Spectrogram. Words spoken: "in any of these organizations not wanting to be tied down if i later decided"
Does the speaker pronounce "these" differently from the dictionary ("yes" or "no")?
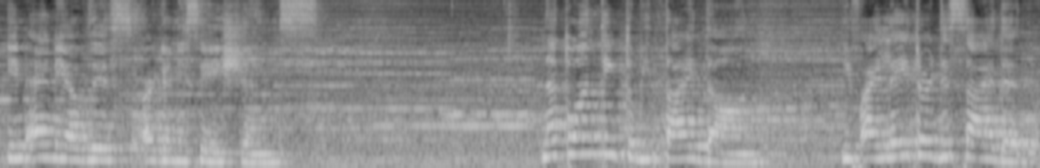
yes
